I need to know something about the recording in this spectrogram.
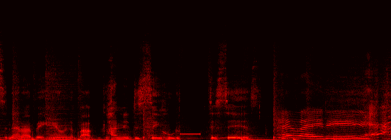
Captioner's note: beep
